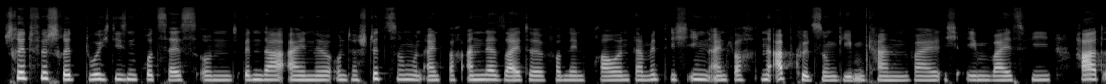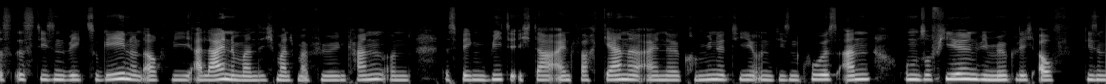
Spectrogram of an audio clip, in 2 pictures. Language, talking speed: German, 185 wpm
